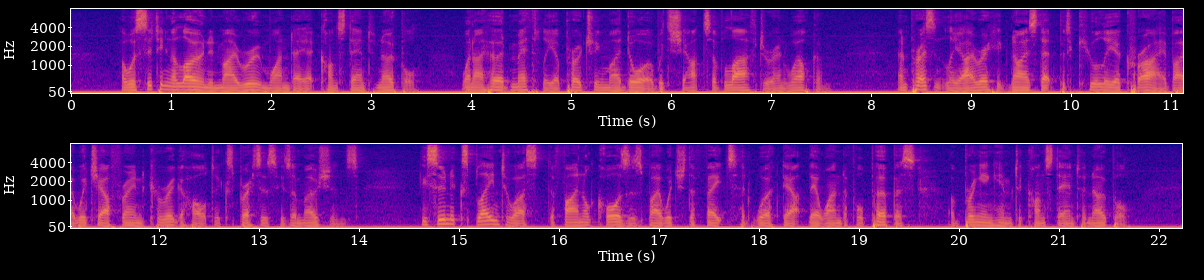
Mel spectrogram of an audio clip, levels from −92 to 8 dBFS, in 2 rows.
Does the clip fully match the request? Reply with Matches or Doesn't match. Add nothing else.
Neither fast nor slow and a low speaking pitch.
Matches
